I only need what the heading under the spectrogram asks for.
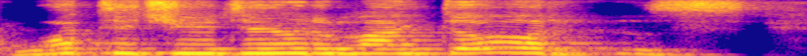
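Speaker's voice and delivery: high, anguished demand; grieving mother. Retold or imitated. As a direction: cry it out as a mourning mother. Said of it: "she goes like".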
